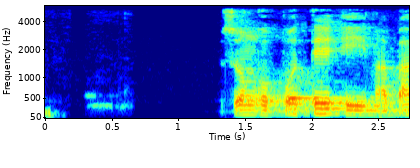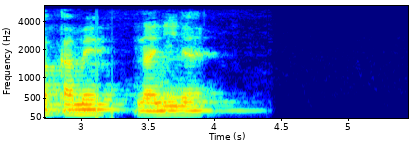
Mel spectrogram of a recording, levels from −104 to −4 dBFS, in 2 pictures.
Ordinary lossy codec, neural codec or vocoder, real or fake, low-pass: AAC, 32 kbps; none; real; 5.4 kHz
